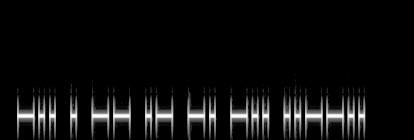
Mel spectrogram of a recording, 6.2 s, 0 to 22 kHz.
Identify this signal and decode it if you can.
Morse code, heard as a keyed tone, about 15 wpm, 700 Hz. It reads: DEMAND?
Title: Sentences from Top 1000 Words - Review Part 4 - 15wpm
